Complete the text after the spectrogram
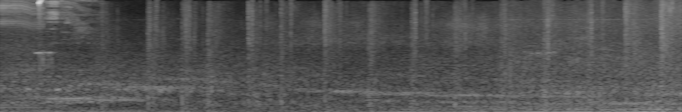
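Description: Footsteps crunch steadily on snow.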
